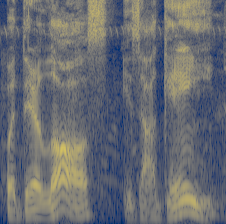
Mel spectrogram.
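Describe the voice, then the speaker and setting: An actor playing a cocky, folksy racing mentor in a video game, with a swaggering, teasing, informal way of talking. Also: male voice, lowish voice, very animated, takes it slowly, slightly rough, heavily acted. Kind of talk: video game cutscene acting.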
